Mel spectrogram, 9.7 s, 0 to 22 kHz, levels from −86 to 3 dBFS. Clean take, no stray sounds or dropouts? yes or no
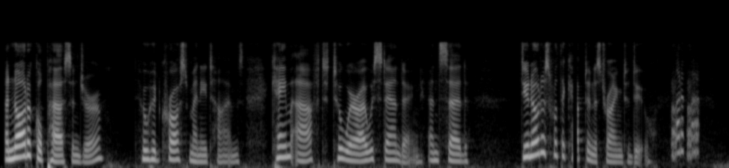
no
